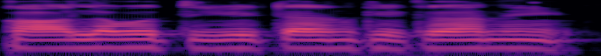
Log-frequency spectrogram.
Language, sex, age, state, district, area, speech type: Telugu, male, 60+, Andhra Pradesh, Vizianagaram, rural, spontaneous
